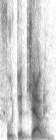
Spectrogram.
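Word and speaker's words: Fouta Djallon: But a minute ago, when we were talking about the caliphate, I put in the chat, and it's pronounced Futa Jalin.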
